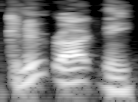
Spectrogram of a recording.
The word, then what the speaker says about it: Knute Rockne: You know, Notre Dame didn't play in bowls for the longest time because their coach, Knute Rockne, and I believe that's the correct pronunciation of his name, Knute Rockne,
